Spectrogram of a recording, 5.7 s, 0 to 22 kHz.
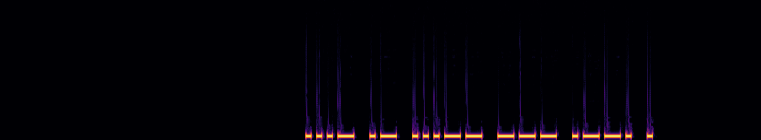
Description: Morse code, heard as a keyed tone, about 31 wpm, 700 Hz. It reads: VA3OPE
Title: DXCC-100 Call Signs - 6 Characters - Repeated 2x - 30wpm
